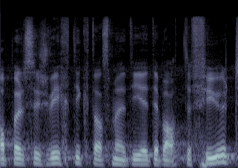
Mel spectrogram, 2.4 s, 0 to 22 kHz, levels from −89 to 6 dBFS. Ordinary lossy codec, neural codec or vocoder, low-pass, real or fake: none; vocoder, 44.1 kHz, 128 mel bands every 256 samples, BigVGAN v2; 14.4 kHz; fake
